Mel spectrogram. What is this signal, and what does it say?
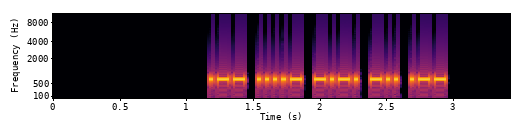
Morse code, heard as a keyed tone, about 40 wpm, 700 Hz. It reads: W4CDW
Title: USA Call Signs - 5 Characters - 6x Character Spacing - 40wpm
